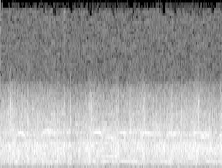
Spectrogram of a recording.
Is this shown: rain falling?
no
